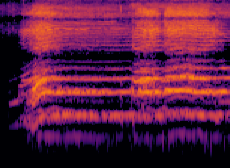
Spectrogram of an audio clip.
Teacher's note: Ikhfa haqiqi. Bacaan dia dengung dua harakat. Dengung dua harakat.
